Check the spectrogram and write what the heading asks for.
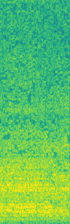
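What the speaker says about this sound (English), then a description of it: "So let's grab my blow dryer here and get to work." A blow dryer set to cool and low runs steadily, a loud, close, continuous airy whoosh with no breaks.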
